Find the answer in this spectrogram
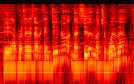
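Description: A man's voice: a little high, lively intonation, quick pace, a little mellow. A man with a Mexican accent hosting a casual video game podcast, joking and teasing in slangy speech over background music. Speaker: podcast host. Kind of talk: casual banter about video games.

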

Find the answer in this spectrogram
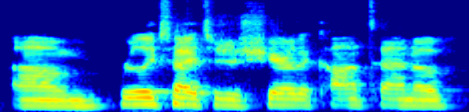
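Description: A man's voice: medium pitch, fairly quick. A man hosting a crypto podcast, speaking with eager enthusiasm and frequent fillers. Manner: enthusiastic, repeats "really excited". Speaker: podcast host. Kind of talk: upbeat podcast intro and interview.

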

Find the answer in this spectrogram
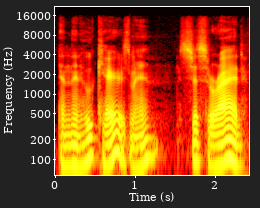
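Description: Deep-voiced goofy comedian man. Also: measured pace, vocal fry, a bit bright, dry recording, studio quality. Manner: profane, goofy, slips into voices and impressions. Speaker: comedian guest. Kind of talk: casual podcast chat.

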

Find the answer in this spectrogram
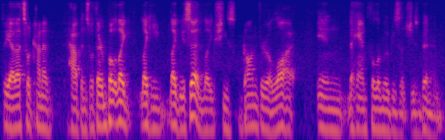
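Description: A man's voice: low voice, a little fast, slightly rough, muffled recording. Rambling casual man chatting on a podcast. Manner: rambling, heavy on "like" and "um" fillers; gets loud and animated when riled up. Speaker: podcast co-host. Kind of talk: casual pop-culture chat.

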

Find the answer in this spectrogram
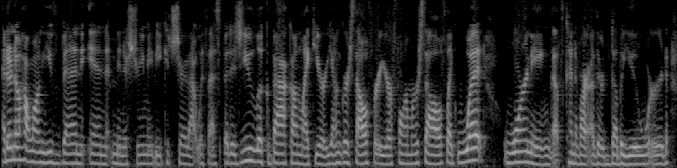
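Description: A woman interviewer asking halting questions and affirming her guest's answers. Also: low-pitched. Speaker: podcast interviewer.

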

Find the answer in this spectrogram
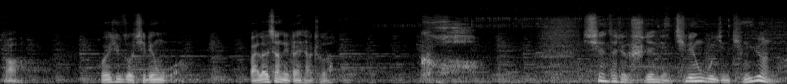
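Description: A man's voice: fairly low pitch, expressive, normal speed, pauses often, music in the background, lightly acted. A young man acting in a Chinese audio drama as a brash, impatient but protective schoolboy with a blunt, slangy way of talking. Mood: worried.

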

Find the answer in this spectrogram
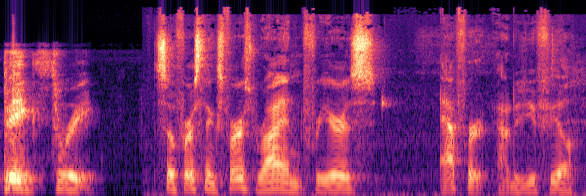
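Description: A man's voice: mid-range voice, moderate pace. A man co-hosting a casual comedy podcast, riffing in mock-earnest banter with some swearing. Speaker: podcast co-host.

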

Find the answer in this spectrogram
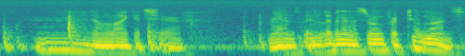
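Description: An American actor playing a calm, methodical Texas Ranger investigator in a 1950s radio drama, with a terse, probing manner. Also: male voice, a bass voice, normal speed, vocal fry, soft background music. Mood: intent. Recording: muffled, noisy 1950s radio recording.

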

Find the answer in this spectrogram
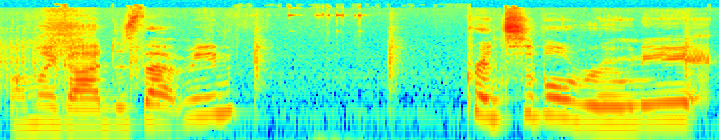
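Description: A young woman co-hosting a casual podcast chat, excitable and laughing often. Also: on the high side, unhurried, a little hiss or hum. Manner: giggly, excitable, lots of laughter. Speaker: podcast co-host.

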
